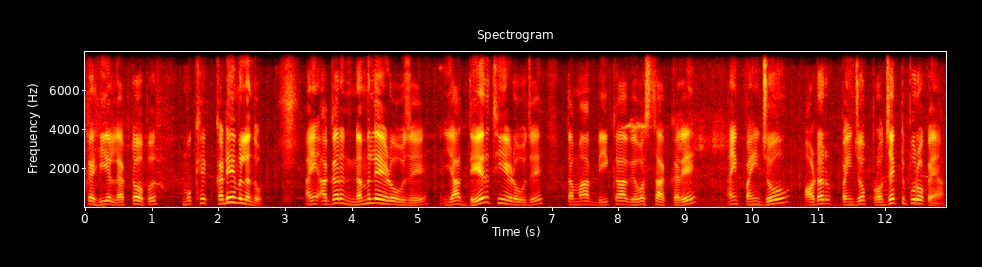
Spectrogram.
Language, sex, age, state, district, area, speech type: Sindhi, male, 30-45, Gujarat, Kutch, urban, spontaneous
